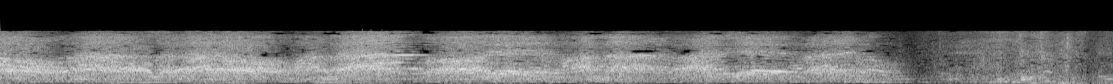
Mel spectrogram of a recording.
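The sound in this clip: A large crowd loudly chants salawat for Muhammad and his family. Many voices blend in a continuous, rhythmic unison swell that dips briefly near the end before rising again.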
